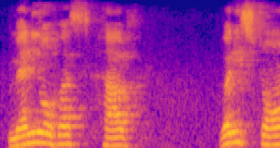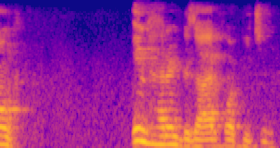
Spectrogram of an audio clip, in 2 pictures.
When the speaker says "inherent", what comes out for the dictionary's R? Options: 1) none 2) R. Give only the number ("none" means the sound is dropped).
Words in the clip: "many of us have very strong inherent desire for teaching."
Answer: 2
